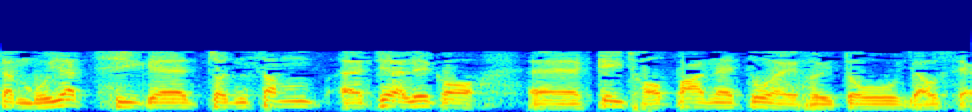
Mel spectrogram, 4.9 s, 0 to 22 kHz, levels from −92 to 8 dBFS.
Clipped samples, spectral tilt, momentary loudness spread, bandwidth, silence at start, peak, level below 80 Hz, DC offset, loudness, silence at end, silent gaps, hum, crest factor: under 0.1%; -10 dB/octave; 4 LU; 4.1 kHz; 0 s; -2 dBFS; -54 dBFS; under 0.1%; -19 LUFS; 0 s; none; none; 16 dB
